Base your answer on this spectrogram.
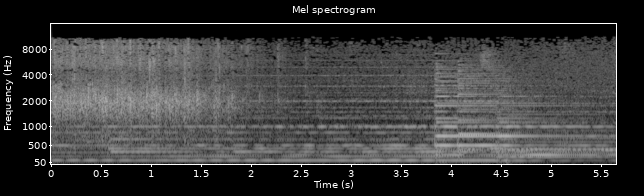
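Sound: audience applauding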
